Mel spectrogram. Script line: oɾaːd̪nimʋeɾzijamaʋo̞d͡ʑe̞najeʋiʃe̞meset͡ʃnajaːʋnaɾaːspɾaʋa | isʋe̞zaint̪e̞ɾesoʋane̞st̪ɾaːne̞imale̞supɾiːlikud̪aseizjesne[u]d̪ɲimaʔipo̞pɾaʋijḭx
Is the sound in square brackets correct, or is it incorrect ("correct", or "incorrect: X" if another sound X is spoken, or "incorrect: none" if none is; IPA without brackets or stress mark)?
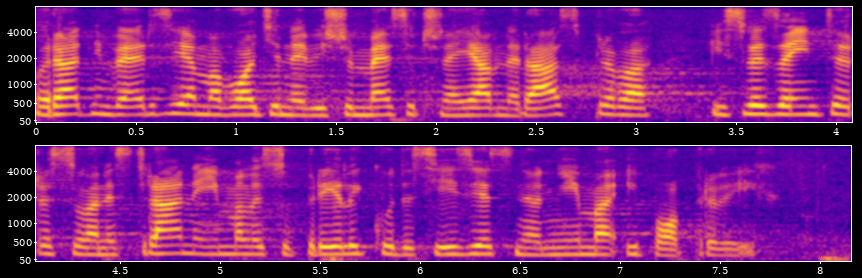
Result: incorrect: o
